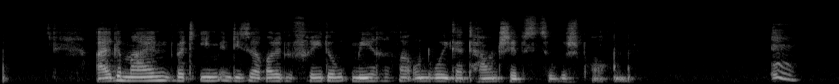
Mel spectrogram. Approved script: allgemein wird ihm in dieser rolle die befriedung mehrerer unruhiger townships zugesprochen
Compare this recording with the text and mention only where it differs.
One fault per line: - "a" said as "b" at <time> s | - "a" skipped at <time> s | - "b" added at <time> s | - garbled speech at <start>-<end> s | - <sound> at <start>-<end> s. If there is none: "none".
- "die" skipped at 2.8 s
- throat clearing at 7.7-8.0 s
